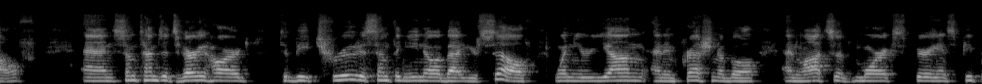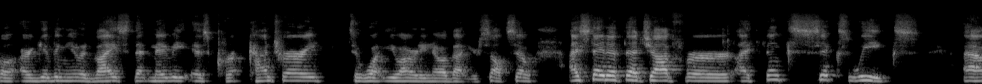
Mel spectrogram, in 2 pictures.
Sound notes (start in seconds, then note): none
